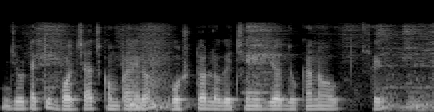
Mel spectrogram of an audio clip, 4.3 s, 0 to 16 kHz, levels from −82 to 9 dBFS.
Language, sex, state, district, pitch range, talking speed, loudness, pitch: Odia, male, Odisha, Nuapada, 105-115 Hz, 125 wpm, -20 LUFS, 110 Hz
